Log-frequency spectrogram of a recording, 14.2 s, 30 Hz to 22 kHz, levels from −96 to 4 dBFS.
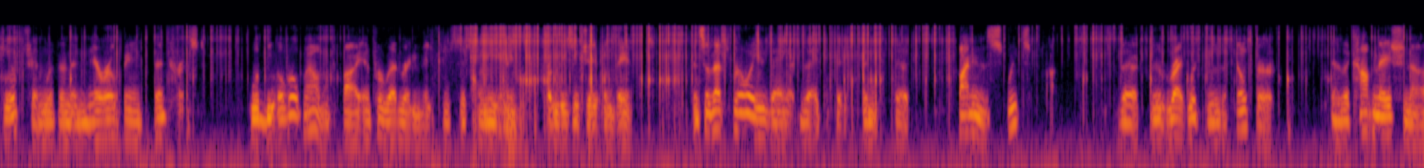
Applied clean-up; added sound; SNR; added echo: neural diffusion model UNIVERSE++.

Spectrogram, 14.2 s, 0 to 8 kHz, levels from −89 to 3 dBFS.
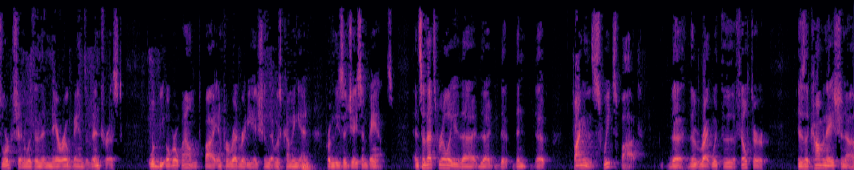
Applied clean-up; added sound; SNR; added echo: none; none; none; none.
